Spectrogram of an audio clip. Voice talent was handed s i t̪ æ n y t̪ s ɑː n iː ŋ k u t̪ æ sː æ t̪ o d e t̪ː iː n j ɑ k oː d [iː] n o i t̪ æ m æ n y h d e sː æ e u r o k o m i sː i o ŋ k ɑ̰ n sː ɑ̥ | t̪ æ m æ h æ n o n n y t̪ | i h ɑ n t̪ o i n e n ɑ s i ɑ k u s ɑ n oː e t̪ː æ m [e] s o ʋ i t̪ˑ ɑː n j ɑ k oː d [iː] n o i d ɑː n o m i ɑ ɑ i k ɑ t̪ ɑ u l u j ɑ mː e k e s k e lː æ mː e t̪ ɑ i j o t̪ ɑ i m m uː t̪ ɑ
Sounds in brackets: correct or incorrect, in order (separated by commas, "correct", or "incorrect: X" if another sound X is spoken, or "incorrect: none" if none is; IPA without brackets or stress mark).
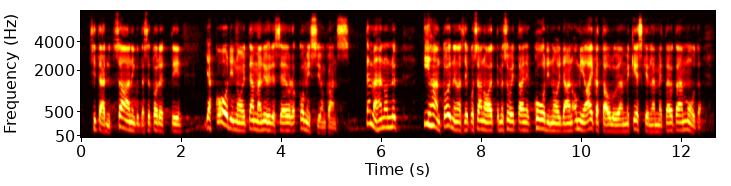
incorrect: i, correct, incorrect: i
